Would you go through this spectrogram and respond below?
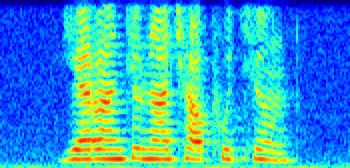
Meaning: trigonometry
- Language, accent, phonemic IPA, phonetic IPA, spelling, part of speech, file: Armenian, Eastern Armenian, /jerɑnkjunɑt͡ʃʰɑpʰuˈtʰjun/, [jerɑŋkjunɑt͡ʃʰɑpʰut͡sʰjún], եռանկյունաչափություն, noun, Hy-եռանկյունաչափություն.ogg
